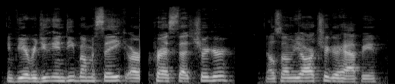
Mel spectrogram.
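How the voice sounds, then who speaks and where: A man's voice: fairly high pitch, steady tone, fast, a bit bright. A man instructing trainees in a military roleplay game, directing and correcting them as he briefs. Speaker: military-sim drill instructor.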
